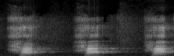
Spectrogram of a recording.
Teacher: bunyinya keluar daripada epiglottis atau tenggorokan dan juga oral atau mulut. Kita rasakan nih, H, H, H.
